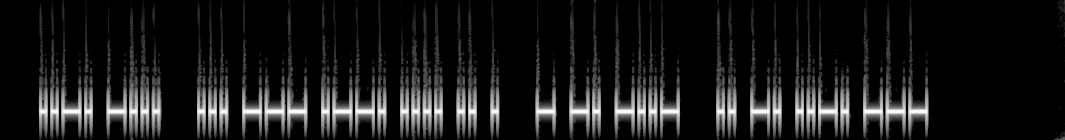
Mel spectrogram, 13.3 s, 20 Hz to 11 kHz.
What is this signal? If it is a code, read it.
Morse code, heard as a keyed tone, about 17 wpm, 700 Hz. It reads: FB SOPHIE TNX INFO
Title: Practice QSO - Exchange 3 - More Info - 17wpm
